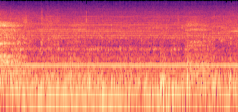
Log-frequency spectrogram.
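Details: Jaguar S-Type, fuel pump replacement, Mercedes fuel pump on bench with battery draining gas tank: quiet steady even hum, one pitch, no surging or rattling; normal fuel pump operation.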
